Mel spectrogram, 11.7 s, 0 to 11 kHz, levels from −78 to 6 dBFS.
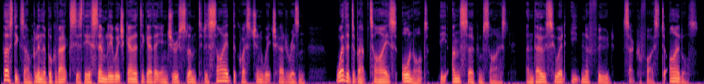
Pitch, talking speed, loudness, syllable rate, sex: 100 Hz, 205 wpm, -19 LUFS, 6.6 syllables/s, male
